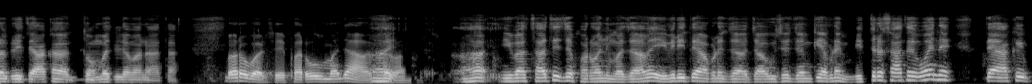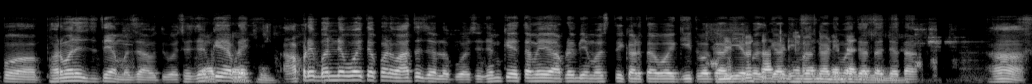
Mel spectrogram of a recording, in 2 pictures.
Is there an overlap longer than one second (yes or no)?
yes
